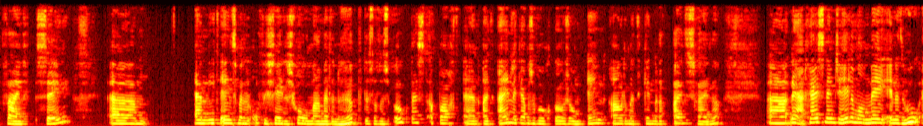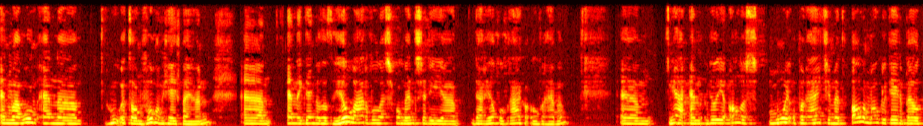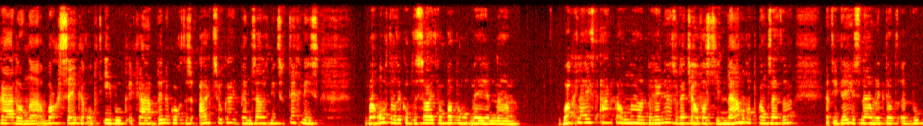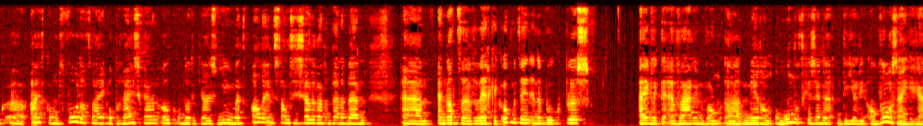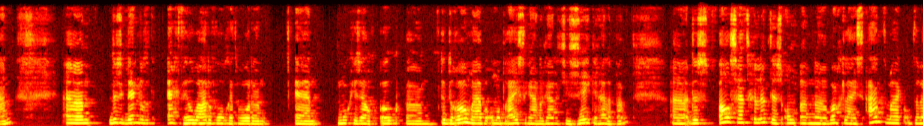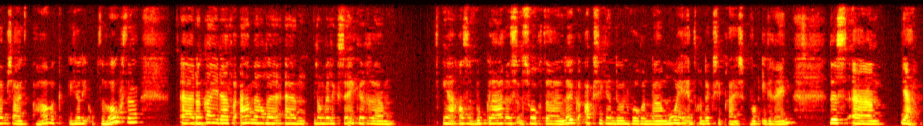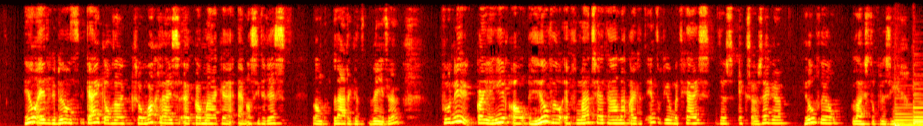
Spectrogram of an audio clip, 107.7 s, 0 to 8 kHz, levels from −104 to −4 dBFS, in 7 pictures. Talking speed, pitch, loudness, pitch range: 175 wpm, 195 Hz, -26 LUFS, 175-210 Hz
